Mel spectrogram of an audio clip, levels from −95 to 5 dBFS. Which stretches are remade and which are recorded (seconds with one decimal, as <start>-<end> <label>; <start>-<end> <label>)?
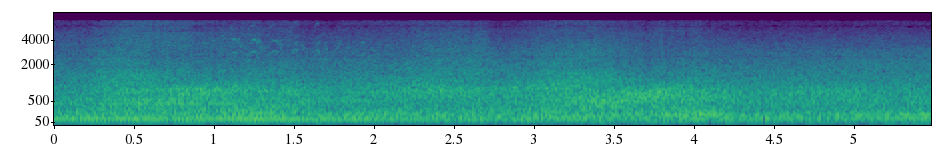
0.0-5.5 recorded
